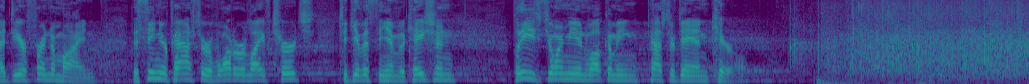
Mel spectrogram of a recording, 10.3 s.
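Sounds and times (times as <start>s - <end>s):
speech: 0.0s - 7.6s
canned applause: 7.8s - 10.2s.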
